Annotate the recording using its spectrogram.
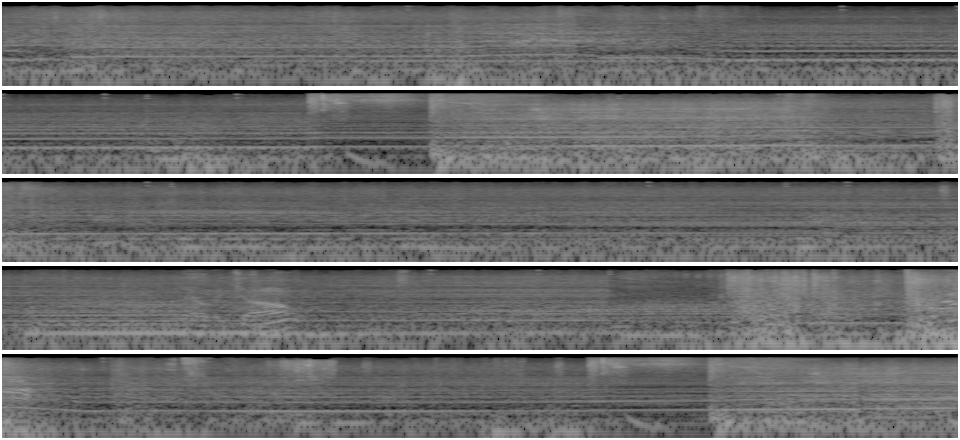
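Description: Tyres skid and scrape through loose dirt.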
